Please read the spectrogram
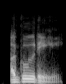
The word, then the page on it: aguti: American English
